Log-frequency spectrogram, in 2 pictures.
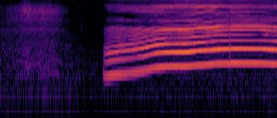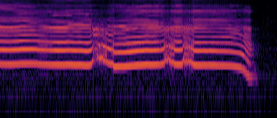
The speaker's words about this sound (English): When I was trying to attempt sleeping at night, even though I was just so scared, this is what cats sound like when they are mating. Are you ready?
